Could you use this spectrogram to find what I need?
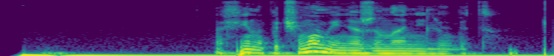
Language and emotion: Russian, sad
